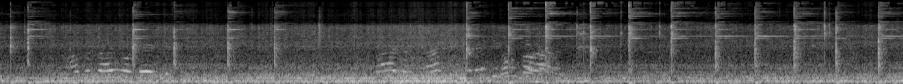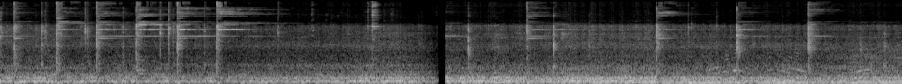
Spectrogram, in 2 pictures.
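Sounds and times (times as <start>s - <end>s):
hammer striking steel on anvil: 0.0s - 3.4s, 4.6s - 15.0s, 15.6s - 18.0s
low rumble: 11.5s - 18.0s.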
